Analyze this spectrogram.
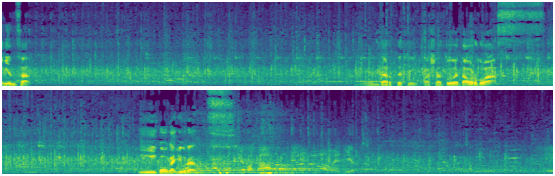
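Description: A large crowd claps steadily in a big echoing hall.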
